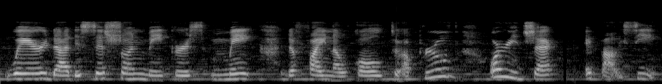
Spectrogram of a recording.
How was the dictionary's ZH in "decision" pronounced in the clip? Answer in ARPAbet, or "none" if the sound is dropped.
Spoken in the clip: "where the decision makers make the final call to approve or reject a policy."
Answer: SH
